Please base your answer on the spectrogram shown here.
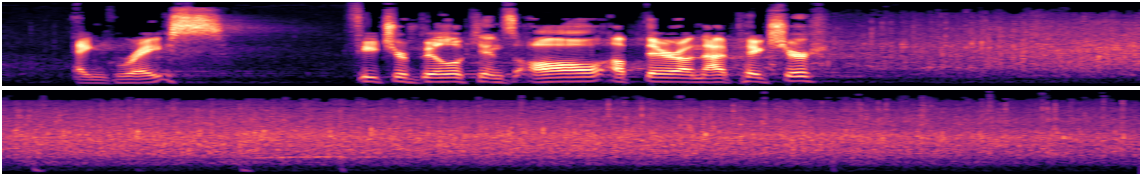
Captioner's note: applause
